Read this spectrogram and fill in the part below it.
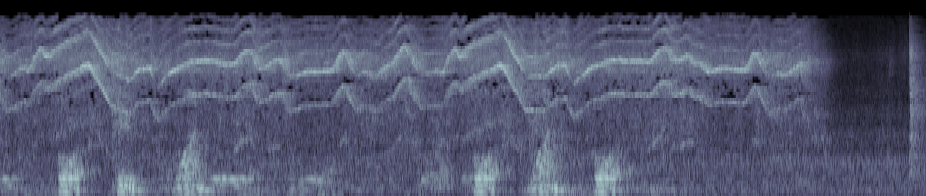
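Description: Small electric model cars whine around a track, their pitch rising and falling as they speed up and slow down.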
